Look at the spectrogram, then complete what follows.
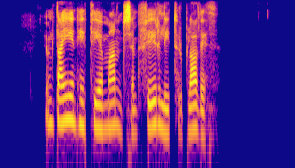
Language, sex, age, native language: Icelandic, female, 40-49, Icelandic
